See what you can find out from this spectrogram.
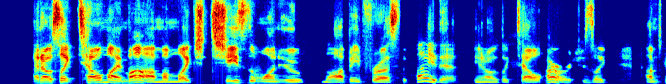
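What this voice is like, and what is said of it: Usual voice. Nothing is said of it.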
